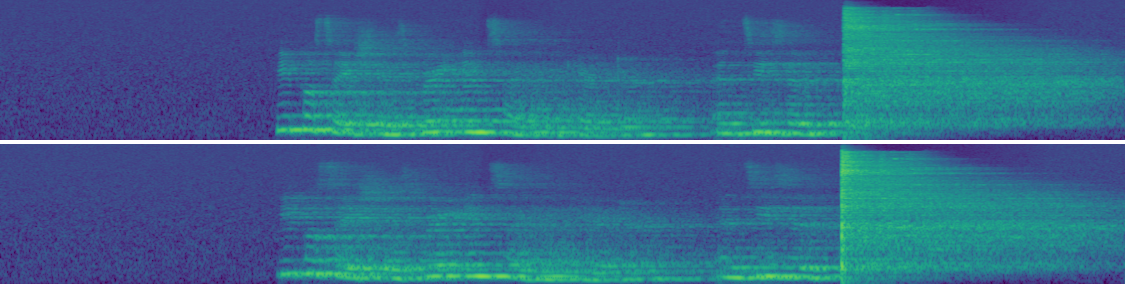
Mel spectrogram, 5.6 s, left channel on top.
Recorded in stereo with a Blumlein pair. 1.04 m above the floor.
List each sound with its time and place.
1.4 s a woman speaking: 40° left, 2 m
4.2 s breaking glass: 45° right, 2.5 m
